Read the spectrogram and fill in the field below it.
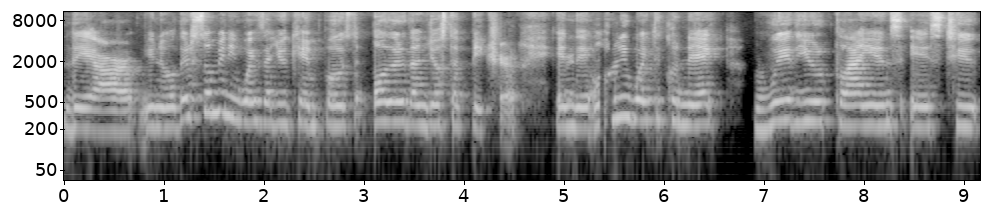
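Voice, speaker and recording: With a Spanish accent, a woman speaks in a dark, mellow, fairly high voice at very even loudness, with ordinary pitch variation. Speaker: realtor and coach. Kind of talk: interview. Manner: halting.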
